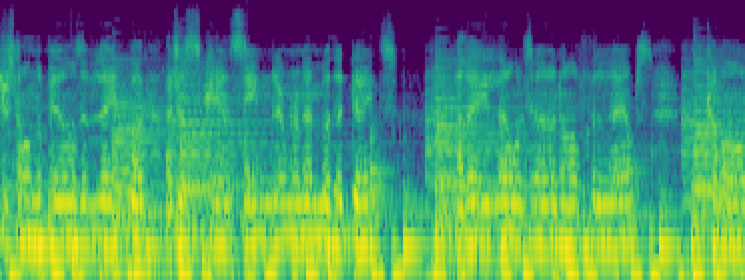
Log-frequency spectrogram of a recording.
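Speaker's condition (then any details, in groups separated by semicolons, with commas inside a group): No condition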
